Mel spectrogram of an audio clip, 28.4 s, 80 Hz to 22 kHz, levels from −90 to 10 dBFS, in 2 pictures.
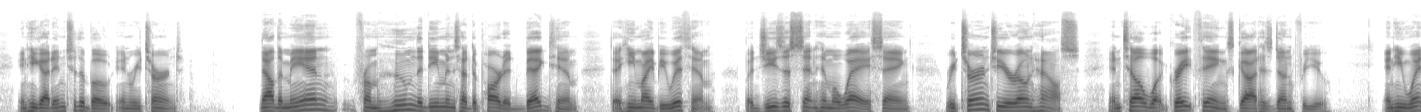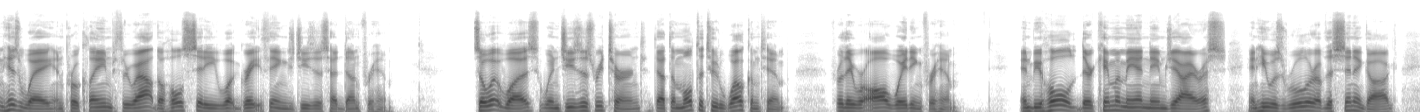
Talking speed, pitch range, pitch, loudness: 205 wpm, 110-135 Hz, 120 Hz, -25 LUFS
